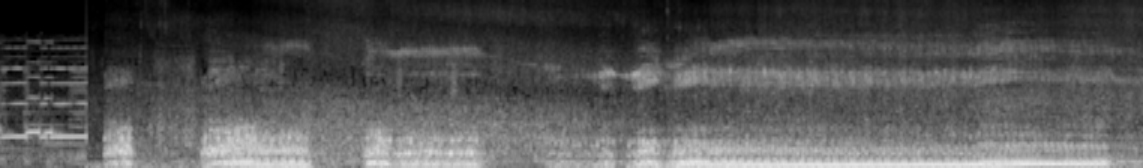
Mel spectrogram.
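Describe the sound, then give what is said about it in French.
A barge's diesel engine chugs and rumbles, starting with uneven bursts before settling into a loud, steady low drone that shifts pitch near the end, with no voices. “Mais, sur une péniche, le bruit qu'on a dans la tête, c'est surtout celui du moteur”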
